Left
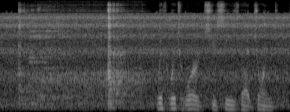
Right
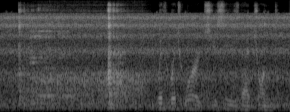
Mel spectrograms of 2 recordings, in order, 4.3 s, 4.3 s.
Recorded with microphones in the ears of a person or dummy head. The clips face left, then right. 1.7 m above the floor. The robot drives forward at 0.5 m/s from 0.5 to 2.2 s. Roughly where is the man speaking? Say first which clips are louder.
Left 7 dB; left.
